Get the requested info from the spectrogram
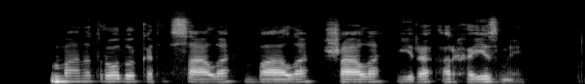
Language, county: Lithuanian, Alytus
